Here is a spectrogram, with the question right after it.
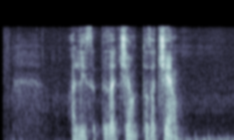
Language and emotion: Russian, angry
